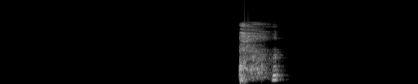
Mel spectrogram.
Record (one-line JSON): {"cough_length": "4.2 s", "cough_amplitude": 11830, "cough_signal_mean_std_ratio": 0.21, "survey_phase": "alpha (2021-03-01 to 2021-08-12)", "age": "65+", "gender": "Female", "wearing_mask": "No", "symptom_none": true, "smoker_status": "Ex-smoker", "respiratory_condition_asthma": false, "respiratory_condition_other": false, "recruitment_source": "REACT", "covid_test_method": "RT-qPCR"}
